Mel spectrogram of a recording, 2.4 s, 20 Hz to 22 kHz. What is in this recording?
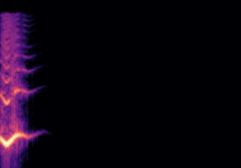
Attack Zound-130
Similar to "Attack Zound-118", but really short. This sound was created using the Waldorf Attack VSTi within Cubase SX.
electronic, soundeffect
